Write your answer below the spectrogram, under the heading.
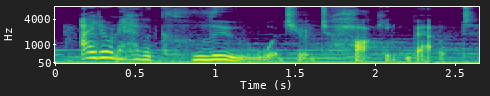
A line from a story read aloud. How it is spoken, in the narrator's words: Victor said haughtily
